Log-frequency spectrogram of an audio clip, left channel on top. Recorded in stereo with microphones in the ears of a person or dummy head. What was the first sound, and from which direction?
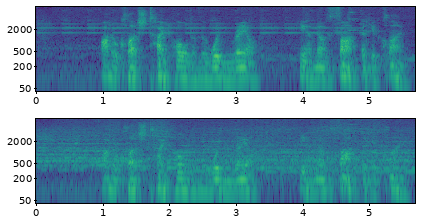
A man speaking, 50° left (ahead or behind).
